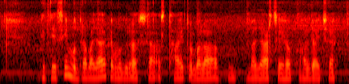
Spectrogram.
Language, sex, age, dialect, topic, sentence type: Maithili, male, 18-24, Bajjika, banking, statement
